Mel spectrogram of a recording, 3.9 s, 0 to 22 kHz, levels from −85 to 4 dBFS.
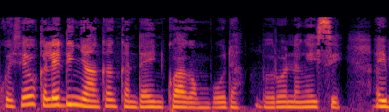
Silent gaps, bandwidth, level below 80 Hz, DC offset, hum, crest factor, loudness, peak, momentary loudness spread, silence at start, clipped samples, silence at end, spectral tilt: none; 11.5 kHz; -50 dBFS; under 0.1%; none; 18 dB; -20 LUFS; 0 dBFS; 10 LU; 0 s; under 0.1%; 0 s; -5 dB/octave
